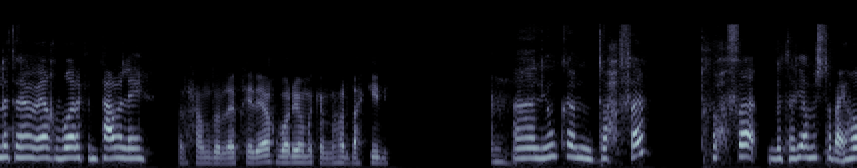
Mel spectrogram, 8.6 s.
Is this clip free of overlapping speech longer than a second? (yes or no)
yes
